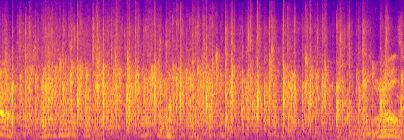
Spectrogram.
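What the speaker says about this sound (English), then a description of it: "Give them a big round of applause" Audience applause for award recipients at a nutrition program ceremony: a lively crowd clapping, loud and near, irregular and sustained, with a voice speaking over the clapping toward the end.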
